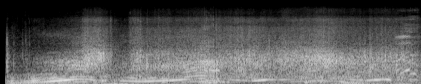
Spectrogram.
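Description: BMW M4's twin-turbo inline-six revving up and falling back about four times as the car is drifted, with its tires squealing on the pavement.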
